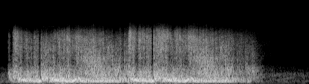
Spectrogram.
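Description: A loud, sustained volley of rapid gunfire rattles on for about two and a half seconds as dense, overlapping cracks, then stops abruptly, leaving a faint low rumble.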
